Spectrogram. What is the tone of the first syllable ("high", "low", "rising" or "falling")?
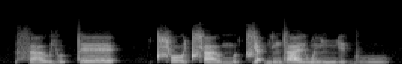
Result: low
